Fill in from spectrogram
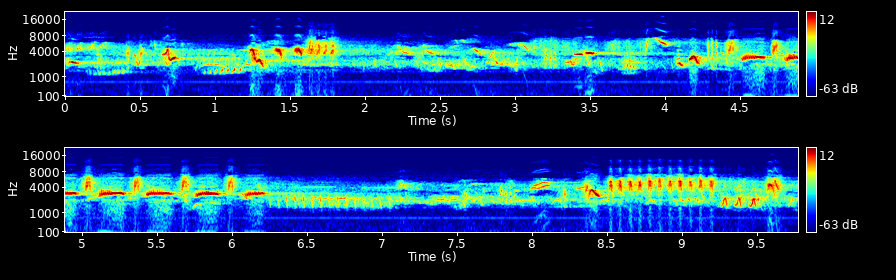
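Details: A nightingale's spring song: varied liquid notes, a series of evenly repeated sharp chirps, and a closing buzzy trill. A busy chorus of other small birds continues throughout.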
